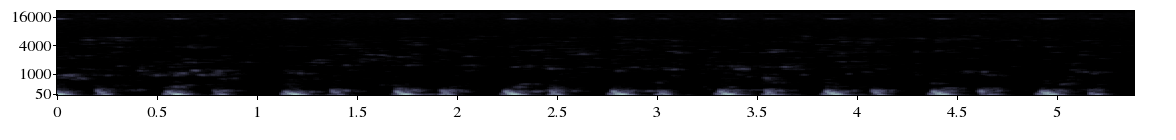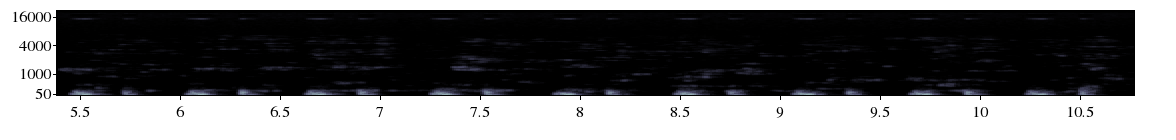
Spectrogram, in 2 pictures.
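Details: Person's own heartbeat recorded during breath-holds, panting and hyperventilation: clear paired heart sounds at roughly 100 per minute with the rate shifting; normal heart sounds with rate changes.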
